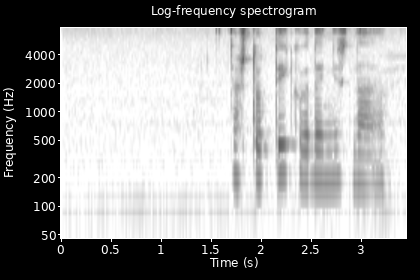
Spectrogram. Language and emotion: Russian, neutral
